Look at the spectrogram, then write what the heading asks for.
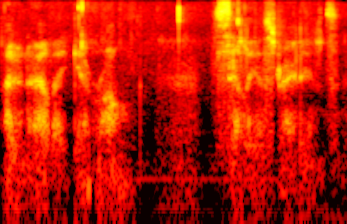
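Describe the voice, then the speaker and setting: A man with a New Zealand accent, whispering softly in ASMR style with frequent ums. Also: normal speed, no room sound.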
